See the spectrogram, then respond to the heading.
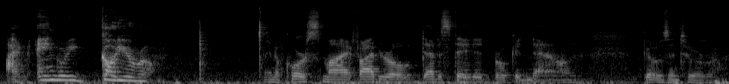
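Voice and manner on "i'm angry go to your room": put-on higher and louder, blowing up at his child; father losing his temper with his daughter, angry; angry dad. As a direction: snap as the authority parent, pitched up. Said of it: "I just blew up".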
